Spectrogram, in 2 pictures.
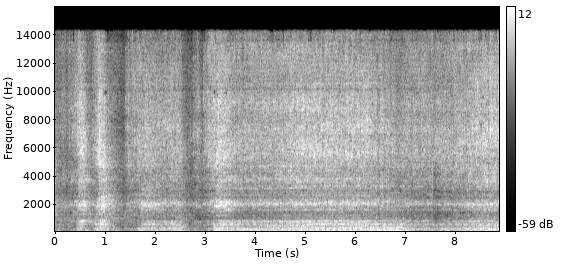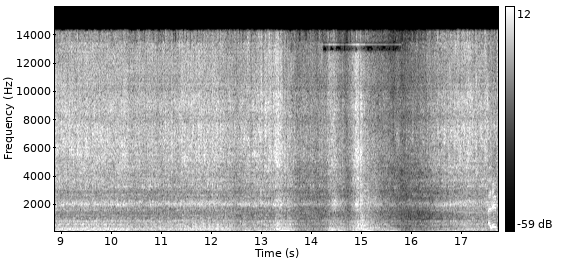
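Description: A cold vehicle engine idles close by after starting, a loud mid-pitched rumble with slight surges and wavering revs running steadily throughout.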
